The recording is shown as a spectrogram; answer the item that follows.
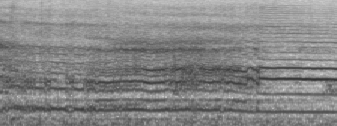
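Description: Five-month-old Burmese kitten yelping in pain as its abdomen is pressed: one long drawn-out cry that slowly sinks in pitch, the kitten's reaction to tenderness over the kidneys and belly.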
